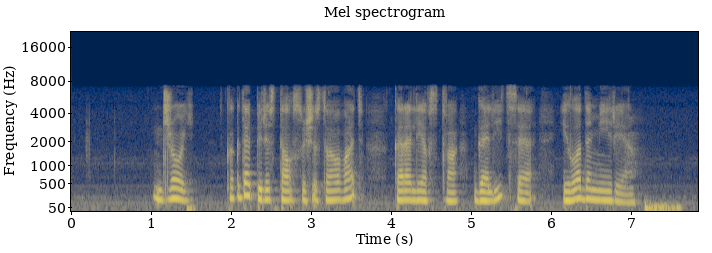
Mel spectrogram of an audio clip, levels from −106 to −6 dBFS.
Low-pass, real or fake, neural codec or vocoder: 7.2 kHz; real; none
